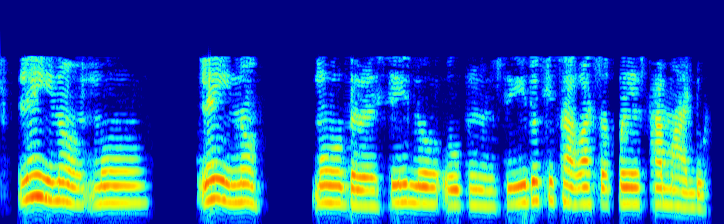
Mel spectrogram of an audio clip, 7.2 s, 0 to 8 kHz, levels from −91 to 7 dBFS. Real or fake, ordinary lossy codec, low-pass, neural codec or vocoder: real; AAC, 16 kbps; 7.2 kHz; none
